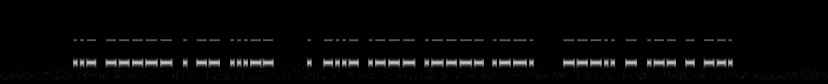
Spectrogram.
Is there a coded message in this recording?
Yes: Morse code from 0.7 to 7.4 s, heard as a keyed tone, hand-sent with a bug key, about 36 wpm, 1020 Hz. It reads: U0EM3 EXJ1P 8TWTG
